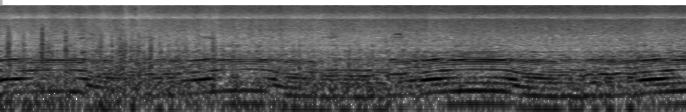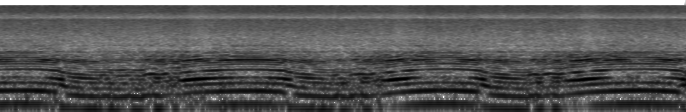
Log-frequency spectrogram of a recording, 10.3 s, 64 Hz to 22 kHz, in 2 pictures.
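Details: 2000 Yamaha XL800 two-stroke watercraft, freshly rebuilt engine and Mikuni-rebuilt carbs, on water near 27 mph: high drone rises and falls every two seconds once it hits 5000 rpm, a repeated surge; idle is fine, cause unknown.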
